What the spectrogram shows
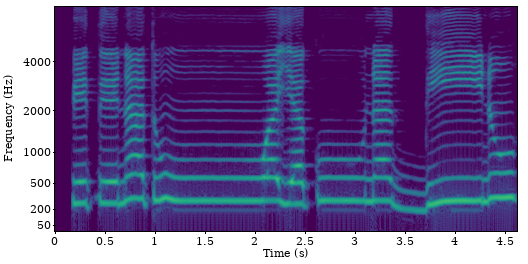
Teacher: تنوین کے بعد واو آ رہا ہے، اور واو جو ہے حروف یرملون میں سے ہے تو یہاں پر ادغام ہوگا تھوڑا سا غننے کے ساتھ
